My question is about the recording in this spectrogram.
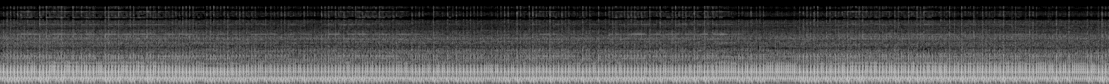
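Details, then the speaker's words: Ported Poulan 245A chainsaw with bow bar on first start, not yet tuned or at full temperature: steady high buzz with thin, slightly strained starving tone; running a little lean. "still need to do some tuning but uh she's a little lean you hear it starving just a touch that's all right though"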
